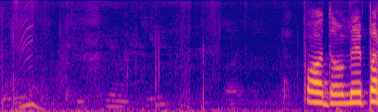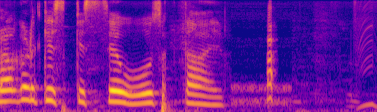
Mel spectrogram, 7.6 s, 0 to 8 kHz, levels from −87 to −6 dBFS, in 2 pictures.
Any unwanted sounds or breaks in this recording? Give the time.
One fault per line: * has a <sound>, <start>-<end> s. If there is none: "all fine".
* has a laugh, 6.4-6.6 s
